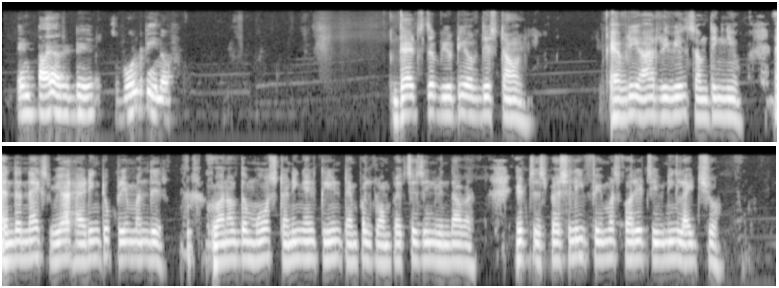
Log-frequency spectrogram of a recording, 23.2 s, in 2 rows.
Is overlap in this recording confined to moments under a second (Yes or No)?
Yes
